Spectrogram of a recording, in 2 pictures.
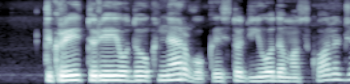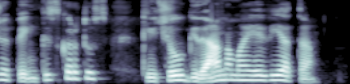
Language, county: Lithuanian, Šiauliai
